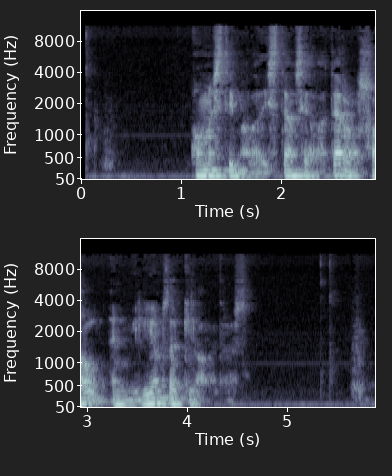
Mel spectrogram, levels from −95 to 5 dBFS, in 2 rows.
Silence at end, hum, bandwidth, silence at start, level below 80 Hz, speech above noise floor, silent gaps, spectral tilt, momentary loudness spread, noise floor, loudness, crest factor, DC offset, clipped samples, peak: 0.15 s; none; 11.5 kHz; 0.25 s; -44 dBFS; 34 dB; none; -6 dB/octave; 19 LU; -56 dBFS; -24 LUFS; 18 dB; under 0.1%; under 0.1%; -8 dBFS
